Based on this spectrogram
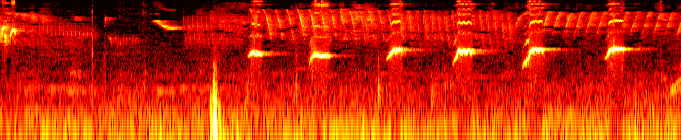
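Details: White-rumped shama singing a loud clear whistled note with a sharp upward flick, repeated about every three quarters of a second over a thin buzzy high rattle.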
